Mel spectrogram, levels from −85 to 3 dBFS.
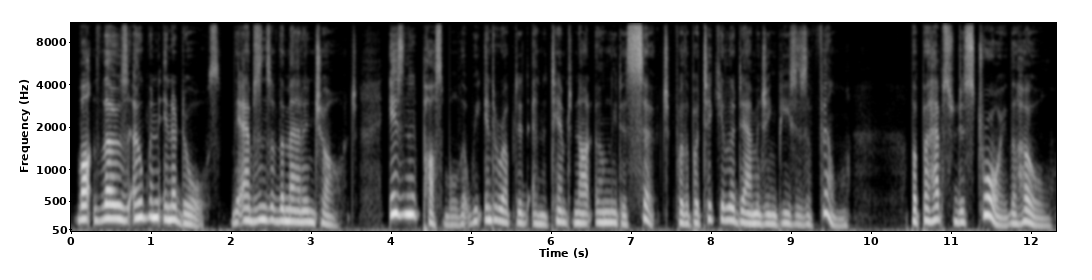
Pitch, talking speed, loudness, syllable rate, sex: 170 Hz, 175 wpm, -19 LUFS, 5.6 syllables/s, female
